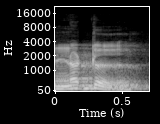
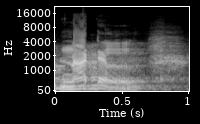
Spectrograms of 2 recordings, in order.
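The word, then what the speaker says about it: Nuttel: My aunt will be down presently mister নটল। উচ্চারণ বানান লক্ষ্য করো, নট নাটেল, নটল বটলের মতো উচ্চারণ হবে।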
